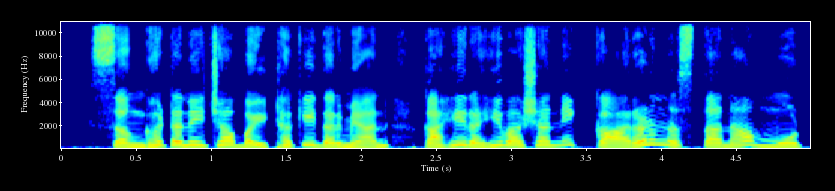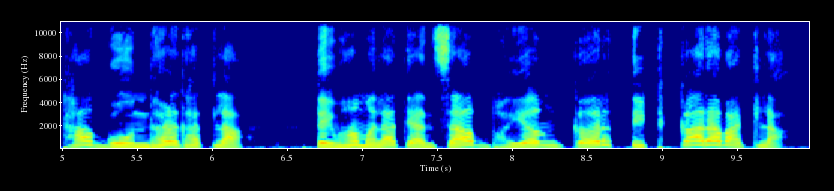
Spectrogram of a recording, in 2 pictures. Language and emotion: Marathi, disgusted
